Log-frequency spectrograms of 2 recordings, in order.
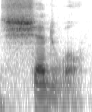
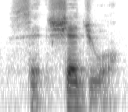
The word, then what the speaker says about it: schedule: whole shedule thing but you wouldn't say schol you I always hear school but shedule schedule that just sounds weird to me schedule yeah would have been just easier if they had SK d right just would have been way easier okay section number two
